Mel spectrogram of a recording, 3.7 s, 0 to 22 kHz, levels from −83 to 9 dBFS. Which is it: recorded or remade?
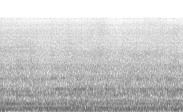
remade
